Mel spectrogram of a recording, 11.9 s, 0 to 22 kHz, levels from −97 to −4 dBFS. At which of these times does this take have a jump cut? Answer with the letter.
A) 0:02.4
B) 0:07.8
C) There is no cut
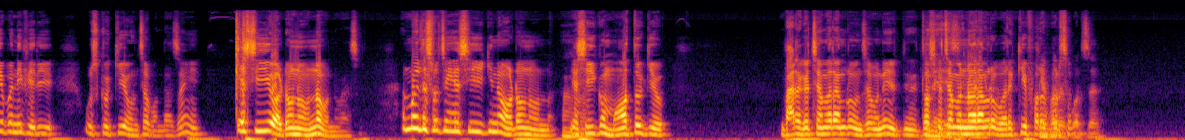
A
